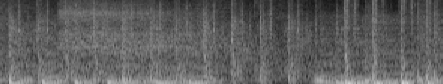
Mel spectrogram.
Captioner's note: scorpion hisses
